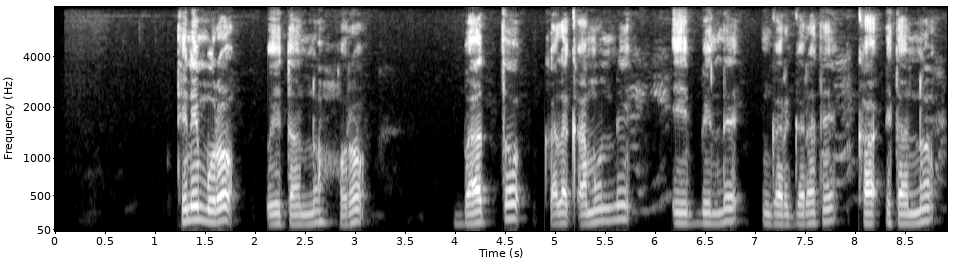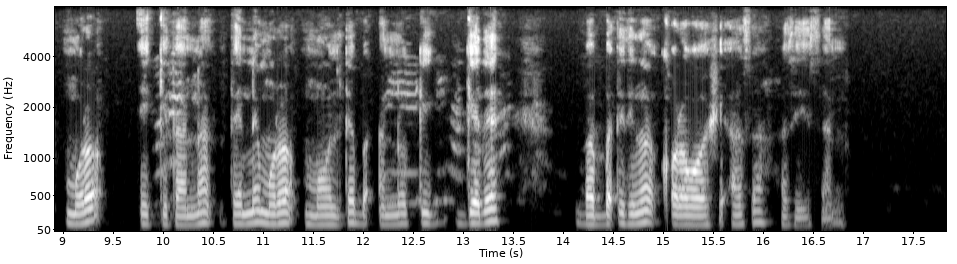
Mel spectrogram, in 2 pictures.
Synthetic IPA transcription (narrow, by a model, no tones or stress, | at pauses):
t̪ɪnɪmʊɾɔ | ʊjɪt̪ɐnːɔhɔɾɔ | baːt̪ːɔ | kʰɐlɐkʼɐmʊnːɪ | iːbːɪlːɛ | ɡɐɾɡɐɾɐt̪ɛkaːʔɪt̪ɐnːɔmʊɾɔ | ɪkːɪt̪ɐnːɐt̪ɛnːɛmʊɾɔmoːlt̪ɛbɐʔɐnːɔkːɪɡɛd̪ɛ | bɐbːɐɗɪt̪ɪnɔkʼɔɾɔwoːʃɪʔaːsɐhɐs̬iːsːɐnːɐ̥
